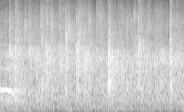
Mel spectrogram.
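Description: A crowd at Phoenix Bible Church applauds the band steadily, a dense wash of clapping hands that holds at an even, fairly loud level throughout, with no voices breaking through.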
